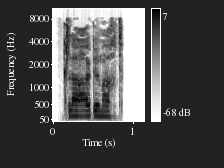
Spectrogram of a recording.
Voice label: "klargemacht", German; adjectives

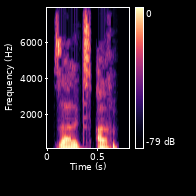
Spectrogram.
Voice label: "salzarm", german; adjectives

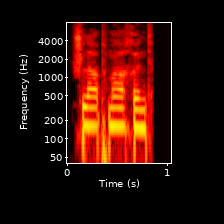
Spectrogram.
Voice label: "schlappmachend", German; adjectives

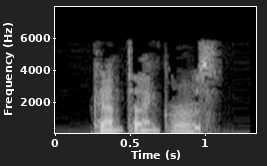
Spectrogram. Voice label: "cantankerous", English; adjectives

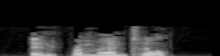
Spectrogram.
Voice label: "incremental", English; adjectives

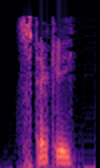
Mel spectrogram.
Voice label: "sticky", English; adjectives

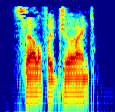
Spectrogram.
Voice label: "self-adjoint", English; adjectives

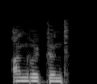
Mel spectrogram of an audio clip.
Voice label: "anrückend", German; adjectives

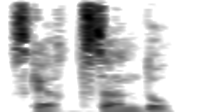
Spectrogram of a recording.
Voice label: "scherzando", German; adjectives

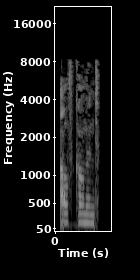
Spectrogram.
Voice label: "aufkommend", German; adjectives

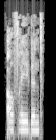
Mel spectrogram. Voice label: "aufregend", German; adjectives

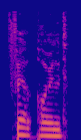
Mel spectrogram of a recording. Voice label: "verheult", German; adjectives

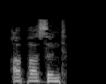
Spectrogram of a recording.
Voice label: "abpassend", German; adjectives

